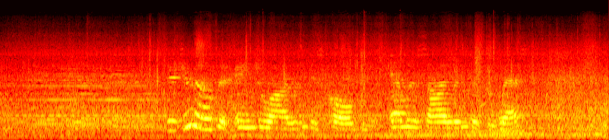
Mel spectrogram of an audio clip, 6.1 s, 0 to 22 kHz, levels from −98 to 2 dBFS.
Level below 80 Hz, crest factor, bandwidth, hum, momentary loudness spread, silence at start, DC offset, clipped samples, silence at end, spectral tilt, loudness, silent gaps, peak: -52 dBFS; 16 dB; 10.5 kHz; none; 11 LU; 0 s; under 0.1%; under 0.1%; 0 s; -6.5 dB/octave; -21 LUFS; none; -4 dBFS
